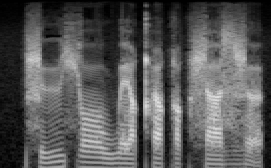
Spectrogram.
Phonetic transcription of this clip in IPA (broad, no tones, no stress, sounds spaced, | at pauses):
ɬ ɨː ç ɔː w ɛ qʰ i q ɘ q ɬ a z ɮ ɐ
